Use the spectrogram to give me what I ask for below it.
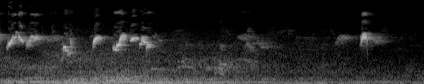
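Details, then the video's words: Morning song of a red-whiskered bulbul, described as doubled two to three times with 'rik' singing. A quick run of loud, bright, chirpy whistles comes at the start, then a quiet gap and one final note. "เสียงนกกรงหัวจุก ร้องเบิ้ล2-3 ร้องริก"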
